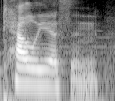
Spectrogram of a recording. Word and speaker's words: Taliesin: on camera but I'm definitely being incorrectly pronouncing Taliesin I didn't give it enough syllables before so I'm deeply sorry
